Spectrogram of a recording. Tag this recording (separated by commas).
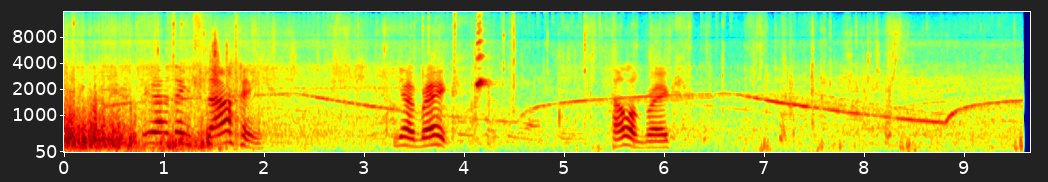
Speech, Vehicle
